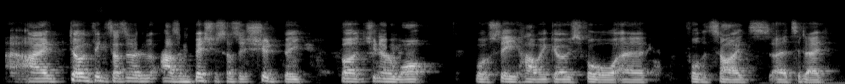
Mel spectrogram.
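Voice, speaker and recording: A man speaking as a guest pundit, giving measured, conversational sports opinions with the odd tag question. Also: mid-range voice, fairly even intonation, sharp tone. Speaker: guest pundit on a rugby watch-along. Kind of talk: casual sports analysis.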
